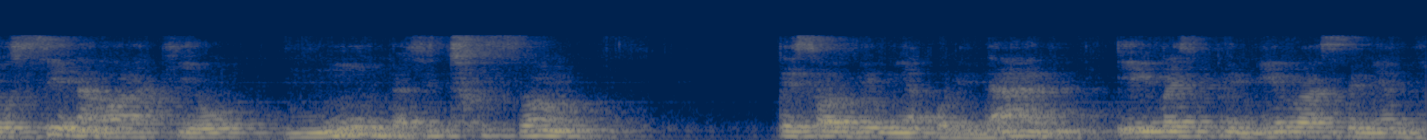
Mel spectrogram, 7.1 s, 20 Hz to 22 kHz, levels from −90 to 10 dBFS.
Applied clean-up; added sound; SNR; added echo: neural separator model SepFormer DNS4.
